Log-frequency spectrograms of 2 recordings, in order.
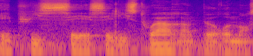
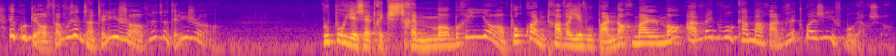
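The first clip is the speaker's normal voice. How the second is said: loud, high-pitched pleading reproach; Monsieur Valu, vexed; 13 dB louder than usual. A narrator's reading. Teacher scolds an idle but intelligent boy, vexed and very high. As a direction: lecture the pupil in an exasperated, soaring voice. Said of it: "la voix vexée de Monsieur Valu".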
